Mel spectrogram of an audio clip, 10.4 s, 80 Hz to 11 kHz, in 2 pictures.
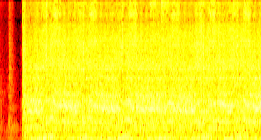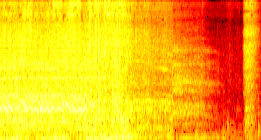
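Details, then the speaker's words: Budget-build 302 V8 in a tow truck, first start attempt after clutch, flywheel and distributor install, with a little timing advance added: cranks about twice a second for seven seconds, never catches; owner suspects dirty plugs or incorrect timing. "It's super close, but something's off. I don't know if my plugs are just dirty as hell or if I'm off on timing and I just don't realize it or what, but I'm going to call it a night."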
